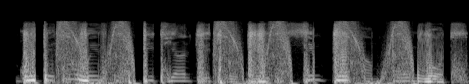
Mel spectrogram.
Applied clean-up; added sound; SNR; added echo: none; Scratching (performance technique); 5 dB; none.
